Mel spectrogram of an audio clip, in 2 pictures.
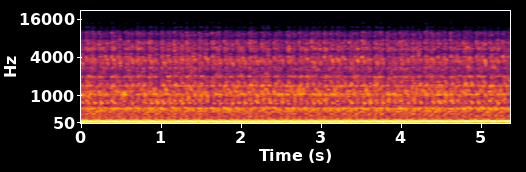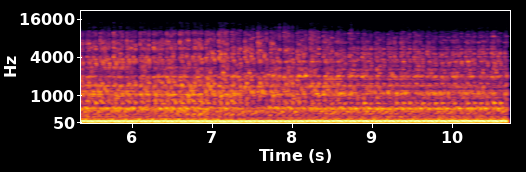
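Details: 1962 Minneapolis Moline G704 on propane, first start after sitting for years: low, lumpy idle with an uneven beat that stumbles now and then; owner suspects one cylinder missing, possibly spark plugs; rough-running misfire.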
